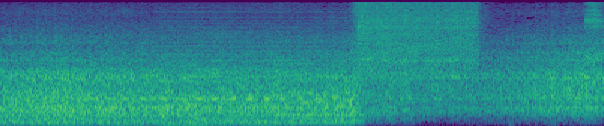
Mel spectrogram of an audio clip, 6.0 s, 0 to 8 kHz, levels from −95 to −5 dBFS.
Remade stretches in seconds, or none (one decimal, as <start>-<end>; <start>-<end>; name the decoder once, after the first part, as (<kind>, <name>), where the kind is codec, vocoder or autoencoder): 1.5-4.6 (codec, SNAC)

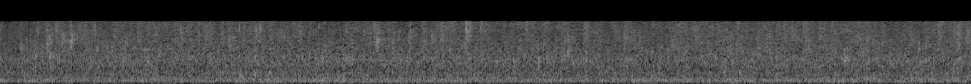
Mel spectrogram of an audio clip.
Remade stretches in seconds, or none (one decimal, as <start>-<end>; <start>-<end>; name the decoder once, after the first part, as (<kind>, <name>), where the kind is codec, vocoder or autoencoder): 0.0-1.2 (codec, HILCodec); 5.6-7.4; 8.3-9.7

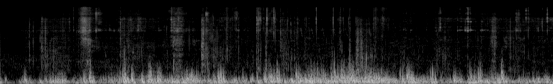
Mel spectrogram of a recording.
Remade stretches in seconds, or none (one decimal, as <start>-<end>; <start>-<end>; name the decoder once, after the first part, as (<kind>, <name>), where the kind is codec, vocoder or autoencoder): 0.0-1.6 (codec, DAC); 4.9-5.5

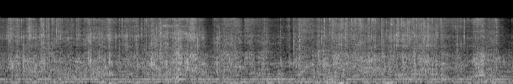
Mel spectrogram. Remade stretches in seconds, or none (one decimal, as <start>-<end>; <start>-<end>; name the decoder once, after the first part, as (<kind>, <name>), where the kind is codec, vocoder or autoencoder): 0.0-5.1 (codec, SNAC)

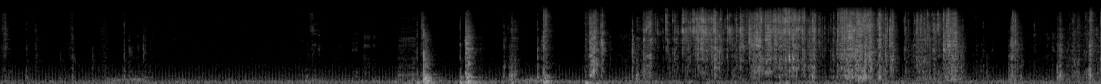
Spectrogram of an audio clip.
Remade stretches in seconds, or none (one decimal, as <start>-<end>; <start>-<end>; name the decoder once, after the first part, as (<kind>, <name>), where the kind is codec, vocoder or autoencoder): none

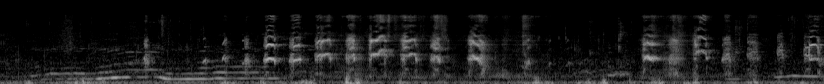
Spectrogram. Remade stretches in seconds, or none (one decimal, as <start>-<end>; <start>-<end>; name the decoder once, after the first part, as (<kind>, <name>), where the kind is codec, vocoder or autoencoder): 3.2-5.5 (vocoder, WaveNeXt); 6.4-7.0

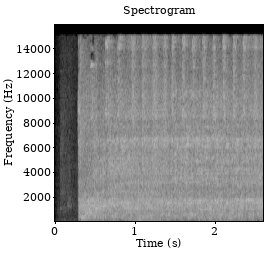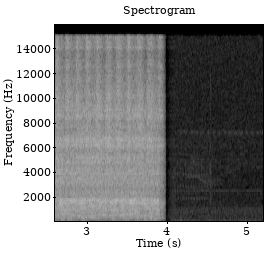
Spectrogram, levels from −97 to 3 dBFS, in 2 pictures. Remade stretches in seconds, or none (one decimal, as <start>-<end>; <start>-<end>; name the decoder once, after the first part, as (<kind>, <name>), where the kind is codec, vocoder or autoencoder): 0.9-1.4 (autoencoder, DAC-VAE); 2.4-4.1

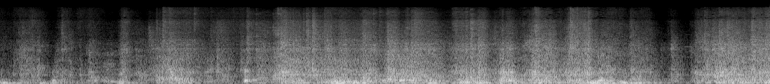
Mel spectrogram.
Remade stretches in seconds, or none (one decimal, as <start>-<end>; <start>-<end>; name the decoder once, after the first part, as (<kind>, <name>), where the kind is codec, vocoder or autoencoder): 1.5-5.0 (codec, SNAC)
